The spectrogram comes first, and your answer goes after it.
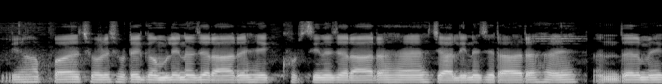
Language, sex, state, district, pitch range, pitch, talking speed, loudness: Hindi, male, Maharashtra, Chandrapur, 105-110 Hz, 110 Hz, 190 wpm, -15 LUFS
